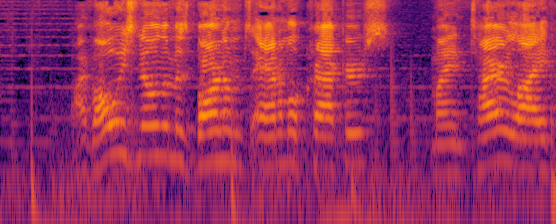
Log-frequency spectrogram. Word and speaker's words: Barnum's: I've always known them as Barnum's animal crackers my entire life.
